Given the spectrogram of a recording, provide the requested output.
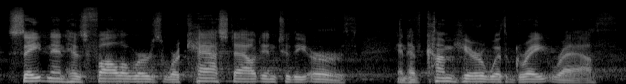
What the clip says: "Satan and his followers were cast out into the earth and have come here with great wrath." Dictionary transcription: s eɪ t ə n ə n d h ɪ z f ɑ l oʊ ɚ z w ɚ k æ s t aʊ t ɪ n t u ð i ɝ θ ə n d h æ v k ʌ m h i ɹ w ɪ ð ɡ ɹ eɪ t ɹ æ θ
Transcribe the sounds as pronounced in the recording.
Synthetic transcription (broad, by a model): s eɪ t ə n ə n ɪ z f ɑ l oʊ ɚ z w ɚ k æ s t aʊ t ɪ n t u ð i ɝ θ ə n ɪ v k ʌ m h i ɹ w ɪ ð ɡ ɹ eɪ t ɹ æ θ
